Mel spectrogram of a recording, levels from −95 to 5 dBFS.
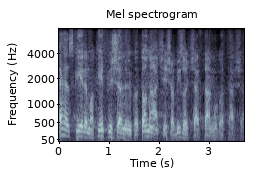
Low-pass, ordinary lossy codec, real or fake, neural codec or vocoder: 7.2 kHz; Opus, 16 kbps; fake; codec, 16 kHz in and 24 kHz out, 2.2 kbps, FireRedTTS-2 codec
